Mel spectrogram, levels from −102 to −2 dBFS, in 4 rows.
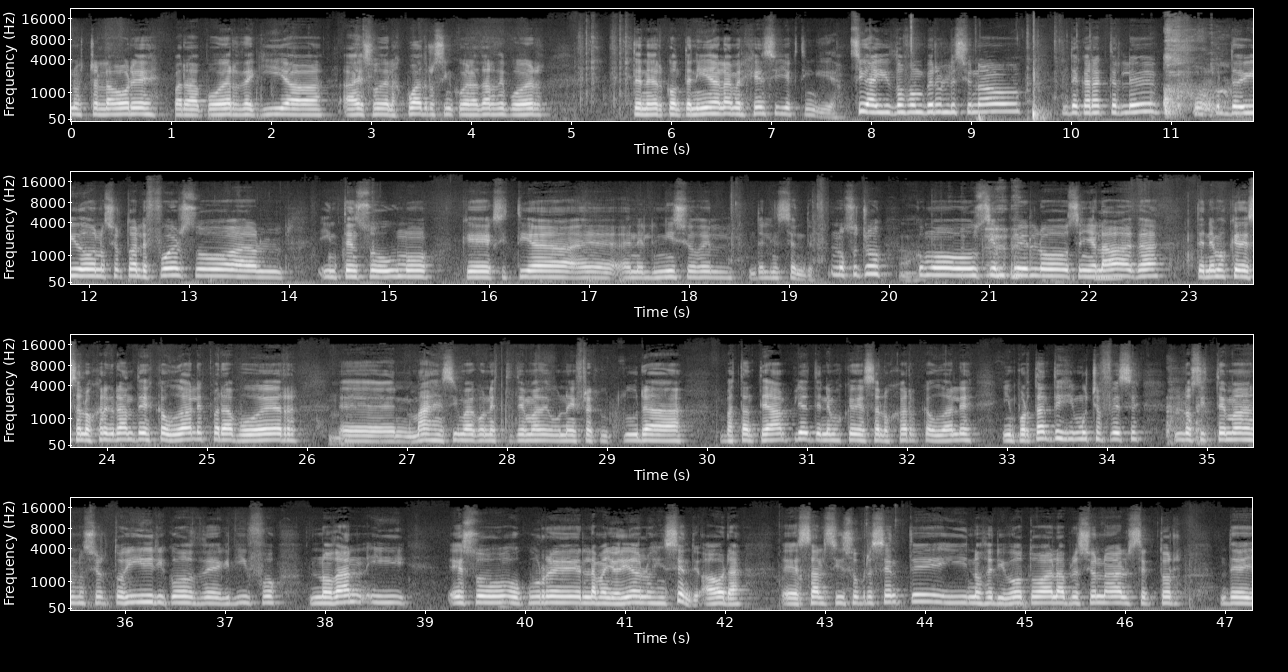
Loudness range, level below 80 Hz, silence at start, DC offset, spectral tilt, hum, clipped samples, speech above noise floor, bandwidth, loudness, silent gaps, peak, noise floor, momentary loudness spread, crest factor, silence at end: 4 LU; -52 dBFS; 0 s; under 0.1%; -5 dB/octave; none; under 0.1%; 22 dB; 16.5 kHz; -17 LUFS; none; 0 dBFS; -39 dBFS; 11 LU; 16 dB; 0 s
